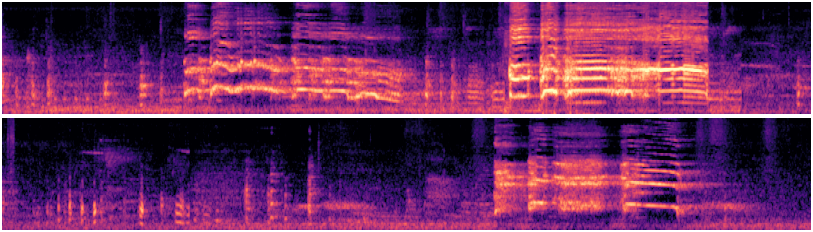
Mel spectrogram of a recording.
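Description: Rooster crowing three times: a long crow about two seconds in, a louder one just after it, and a third near the end, each falling in pitch as it trails off.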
